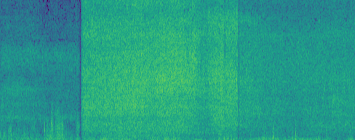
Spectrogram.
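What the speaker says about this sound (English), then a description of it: "And a very cold day with a calm sea." Calm sea beside County Antrim Yacht Club on a cold day, a steady broad wash of gentle waves mixed with heavy wind buffeting the microphone, continuous and fairly close with no voices.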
